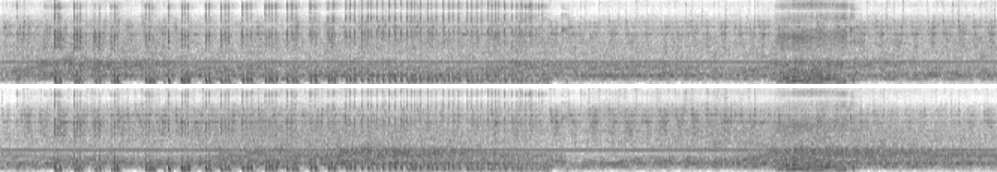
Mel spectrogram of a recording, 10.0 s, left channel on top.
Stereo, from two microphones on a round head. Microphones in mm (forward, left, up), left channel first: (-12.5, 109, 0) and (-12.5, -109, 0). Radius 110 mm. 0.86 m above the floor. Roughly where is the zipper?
Left.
